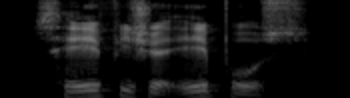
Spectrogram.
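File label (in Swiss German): "heefische", Bas Rhin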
